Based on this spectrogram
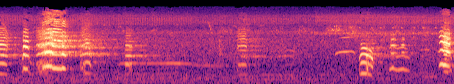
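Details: Red-tailed Black Cockatoos in woodland on the Atherton Tablelands, Queensland, tropical northern Australia: a loud grating harmonic squawk near the start, then scattered shorter creaky calls, with other birds' whistled notes in the background.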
